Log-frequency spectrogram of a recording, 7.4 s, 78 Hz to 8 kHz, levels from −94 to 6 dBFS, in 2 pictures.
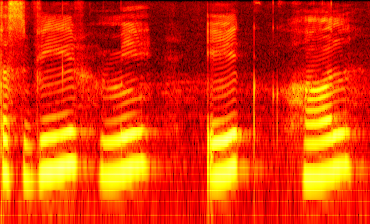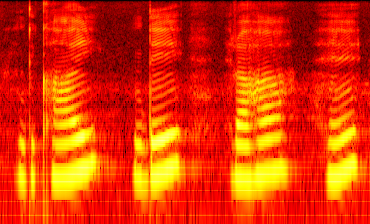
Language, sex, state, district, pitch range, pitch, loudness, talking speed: Hindi, female, Uttar Pradesh, Lucknow, 210-250 Hz, 230 Hz, -15 LUFS, 65 wpm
